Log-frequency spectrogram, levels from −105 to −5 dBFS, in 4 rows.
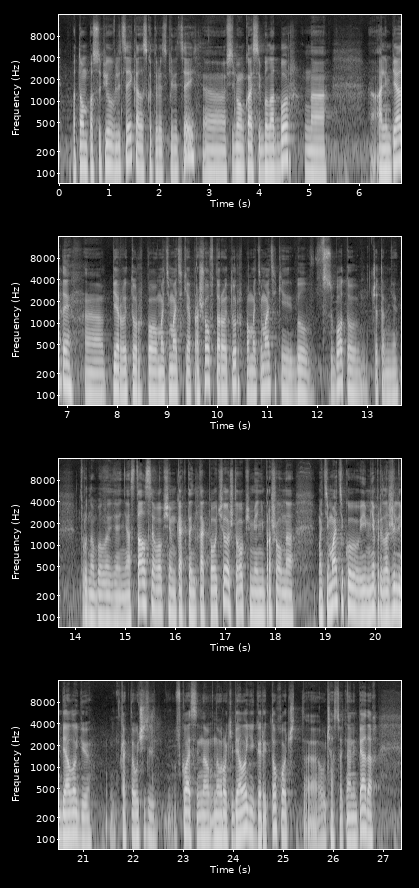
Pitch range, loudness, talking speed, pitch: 105-120 Hz, -26 LUFS, 140 wpm, 110 Hz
